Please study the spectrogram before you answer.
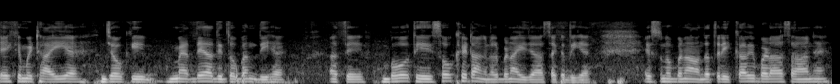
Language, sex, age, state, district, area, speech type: Punjabi, male, 18-30, Punjab, Fazilka, rural, spontaneous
